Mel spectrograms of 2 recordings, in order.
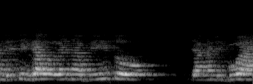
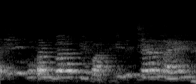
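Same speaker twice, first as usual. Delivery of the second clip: high-pitched retelling; 8 semitones higher than usual. Retold or imitated. Repeats villager's argument in high voice.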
